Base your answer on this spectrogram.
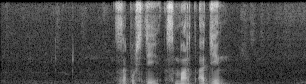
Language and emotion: Russian, neutral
